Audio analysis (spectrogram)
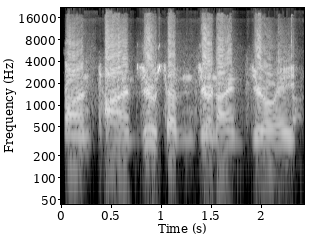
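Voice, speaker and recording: A man speaks as a military mission controller over air-band radio. His phrasing is clipped and procedural, delivered in short instructions at an average pitch. The transmission is clearly noisy, with static and clicks. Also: little pitch movement, fairly quick.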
